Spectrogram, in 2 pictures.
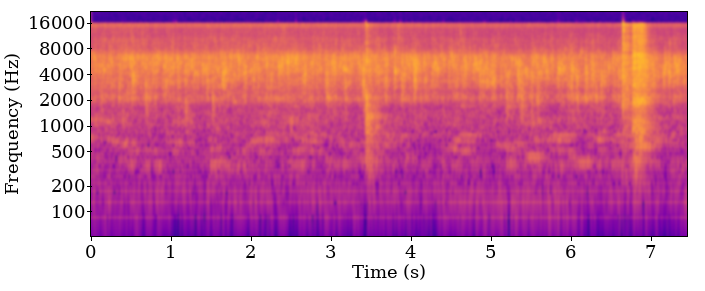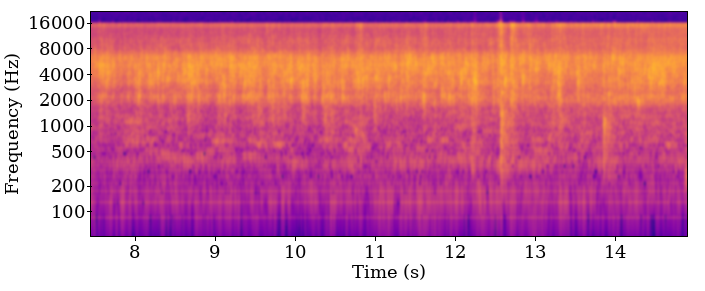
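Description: Gongura chutney ingredients frying in a hot pan give a steady sizzling crackle throughout, with a few sharp clinks and scrapes scattered across, and faint voices in the background.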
